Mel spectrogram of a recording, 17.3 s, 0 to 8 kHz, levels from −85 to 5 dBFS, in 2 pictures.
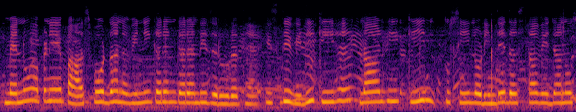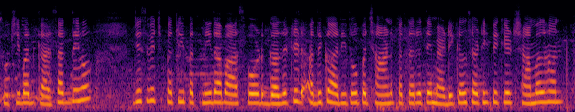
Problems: none marked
